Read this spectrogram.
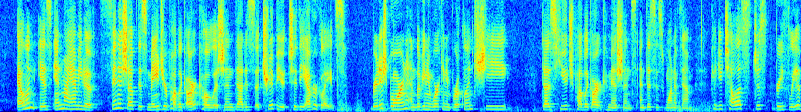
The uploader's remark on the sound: South Florida’s subtropical wilderness inspired us to stage a remote radio broadcast from the Everglades. We brought live and pre-recorded conversations with artists, scientists, rangers, educators and Miccosukee activists to a live audience on the porch of the Ernest F. Coe Visitor Center.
